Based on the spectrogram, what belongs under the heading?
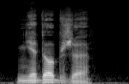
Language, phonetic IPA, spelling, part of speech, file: Polish, [ɲɛˈdɔbʒɛ], niedobrze, adverb, Pl-niedobrze.ogg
